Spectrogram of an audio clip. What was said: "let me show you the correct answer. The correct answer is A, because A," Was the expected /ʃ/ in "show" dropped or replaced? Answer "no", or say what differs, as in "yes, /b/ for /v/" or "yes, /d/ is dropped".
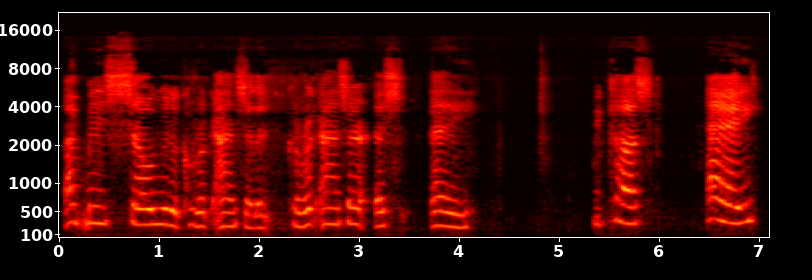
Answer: yes, /s/ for /ʃ/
